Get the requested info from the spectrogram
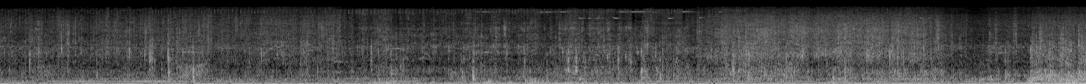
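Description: Mountain bike rolling downhill over a leafy dirt trail: tyres crunching over leaves and roots, and the chain and bike parts rattling and clinking over the bumps, under a steady low hum.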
